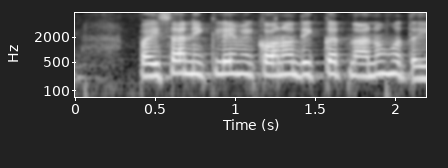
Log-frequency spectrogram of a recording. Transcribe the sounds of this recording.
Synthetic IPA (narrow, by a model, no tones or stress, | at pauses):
pɐjsanɪklemẽkɔːnod̪ɪkːət̪naːnũɦoːt̪a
